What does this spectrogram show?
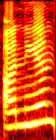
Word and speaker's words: onion: ये है अनियन chopper, ONION, बहुत सारे लोग इसे ऑनियन पढ़ते हैं, बट इसकी करेक्ट प्रोनाउंसिएशन है अनियन।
